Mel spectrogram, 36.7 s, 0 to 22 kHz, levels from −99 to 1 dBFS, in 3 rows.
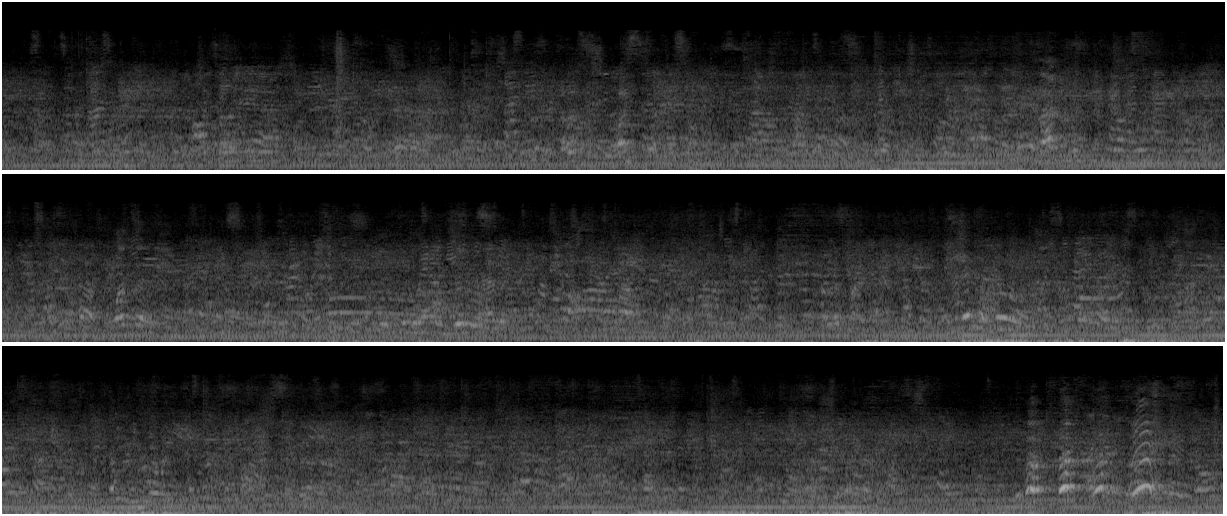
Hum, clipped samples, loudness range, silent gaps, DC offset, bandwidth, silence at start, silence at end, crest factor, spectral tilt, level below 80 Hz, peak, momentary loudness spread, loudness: none; under 0.1%; 4 LU; none; under 0.1%; 11 kHz; 0 s; 0 s; 22 dB; -5.5 dB/octave; -60 dBFS; -30 dBFS; 8 LU; -52 LUFS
